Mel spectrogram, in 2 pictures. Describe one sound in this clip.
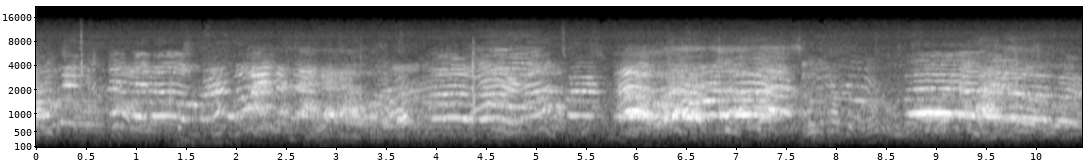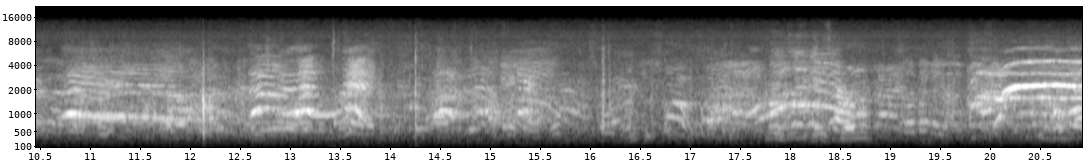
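Young girls shout and cheer outdoors.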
